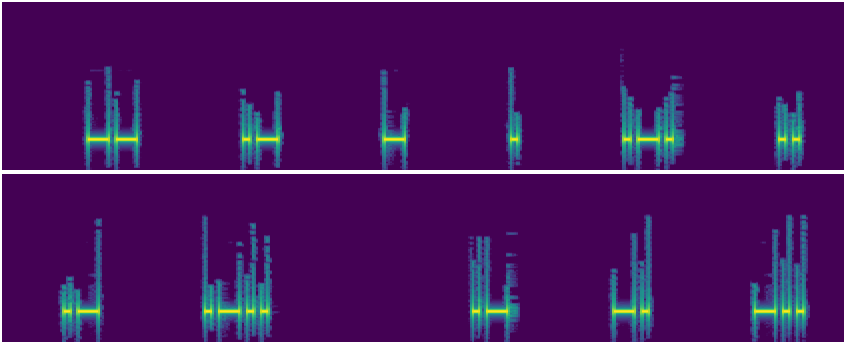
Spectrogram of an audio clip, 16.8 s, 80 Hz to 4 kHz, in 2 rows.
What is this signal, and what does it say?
Morse code, heard as a keyed tone, about 17 wpm, spaced as for 7 wpm, 800 Hz. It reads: MATERIAL AND
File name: SOUND PLAIN 17 wpm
